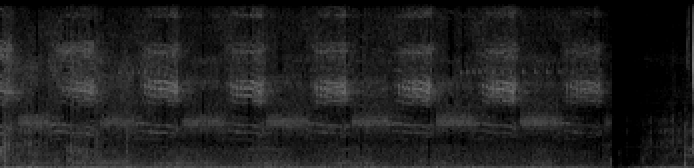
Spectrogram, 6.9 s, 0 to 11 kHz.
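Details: Cicadas singing in a loud stretch of the Bosque Municipal woodland in Águas de São Pedro, São Paulo, Brazil: high buzzy pulsed trills repeating roughly every 0.8 seconds in a steady chorus, with footsteps and faint background noise.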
